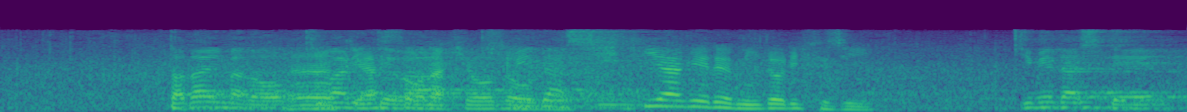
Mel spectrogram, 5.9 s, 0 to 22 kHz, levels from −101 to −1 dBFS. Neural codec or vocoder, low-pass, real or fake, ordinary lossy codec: none; 7.2 kHz; real; MP3, 48 kbps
